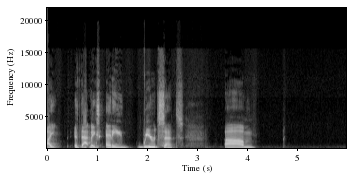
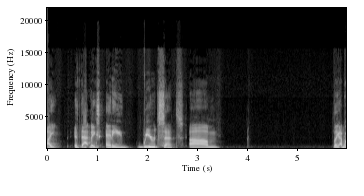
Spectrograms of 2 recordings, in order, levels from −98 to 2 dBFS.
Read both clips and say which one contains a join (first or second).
second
